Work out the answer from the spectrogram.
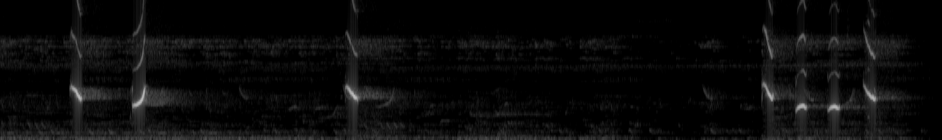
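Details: Wild lesser green leafbird, recorded for use as a trapping lure: scattered sharp whistled notes with long pauses, then a quick run of four clear whistles at the end, faint background hum underneath.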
